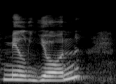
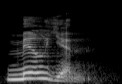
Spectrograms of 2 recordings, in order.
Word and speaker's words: million: It begins with a y sound, a schwa, although it's spelled with an O. Okay, there is no O, it's not million, but mil y, and then an N at the end. Million. Million. The primary stress falls on the first syllable, so it's higher in pitch.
